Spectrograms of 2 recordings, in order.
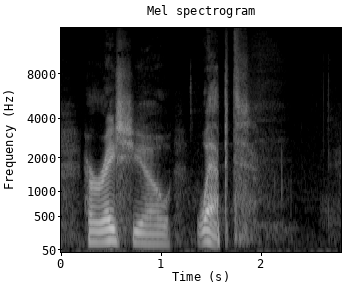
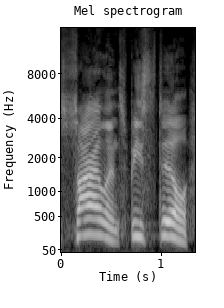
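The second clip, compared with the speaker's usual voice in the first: louder, firm command; stern rebuke; 6 semitones higher, 6 dB louder than usual. Acted. Jesus rebuking the storm like a parent scolding a child. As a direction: correct the wind like a scolding parent. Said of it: "Like a parent correcting their disobedient child".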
